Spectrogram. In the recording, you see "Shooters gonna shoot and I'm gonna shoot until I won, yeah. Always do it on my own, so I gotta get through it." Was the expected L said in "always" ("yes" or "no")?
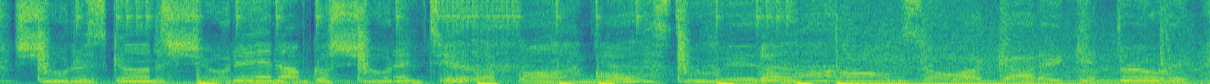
no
